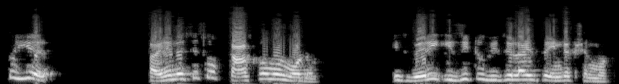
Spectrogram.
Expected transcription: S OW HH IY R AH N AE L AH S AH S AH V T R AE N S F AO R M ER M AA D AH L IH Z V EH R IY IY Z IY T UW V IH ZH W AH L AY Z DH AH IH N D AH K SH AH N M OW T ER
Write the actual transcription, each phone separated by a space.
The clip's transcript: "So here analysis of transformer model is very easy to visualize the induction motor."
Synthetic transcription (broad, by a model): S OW HH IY R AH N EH N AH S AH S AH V T R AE N S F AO R M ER M AA D AH L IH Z V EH R IY IY Z IY T UW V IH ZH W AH L AY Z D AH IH N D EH K SH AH N M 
